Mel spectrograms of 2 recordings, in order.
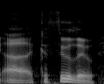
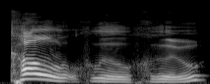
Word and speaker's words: Cthulhu: it's something like Call Cthulhu, which the first syllable pronounced gutturally and very thickly.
